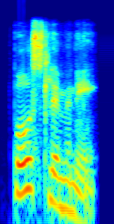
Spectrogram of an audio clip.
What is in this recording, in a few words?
"Postliminy", Indian; Dictionary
